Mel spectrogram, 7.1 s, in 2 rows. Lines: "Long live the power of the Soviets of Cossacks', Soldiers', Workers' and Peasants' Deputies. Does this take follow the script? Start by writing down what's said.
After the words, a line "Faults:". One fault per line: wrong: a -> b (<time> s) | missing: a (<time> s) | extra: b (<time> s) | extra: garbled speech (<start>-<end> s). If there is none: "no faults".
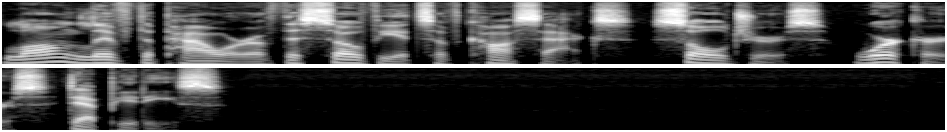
"Long live the power of the Soviets of Cossacks', Soldiers', Workers' Deputies.
Faults:
missing: and Peasants (3.8 s)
